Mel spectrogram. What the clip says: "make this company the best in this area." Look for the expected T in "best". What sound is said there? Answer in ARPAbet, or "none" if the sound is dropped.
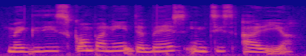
none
